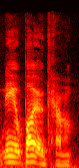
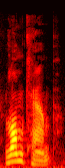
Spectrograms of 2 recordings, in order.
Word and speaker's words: Blomkamp: It's a short, 15-minute short by, I'm going to say this right, Neil Blomkamp. – Blomkamp.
